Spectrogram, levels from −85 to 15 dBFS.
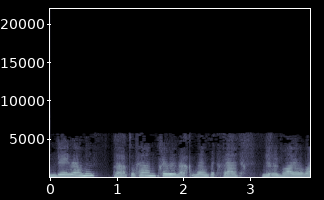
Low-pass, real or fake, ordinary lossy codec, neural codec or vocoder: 7.2 kHz; fake; MP3, 24 kbps; codec, 16 kHz, 0.5 kbps, FreqCodec, smaller model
